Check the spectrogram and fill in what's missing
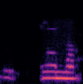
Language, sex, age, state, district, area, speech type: Tamil, female, 30-45, Tamil Nadu, Chennai, urban, conversation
